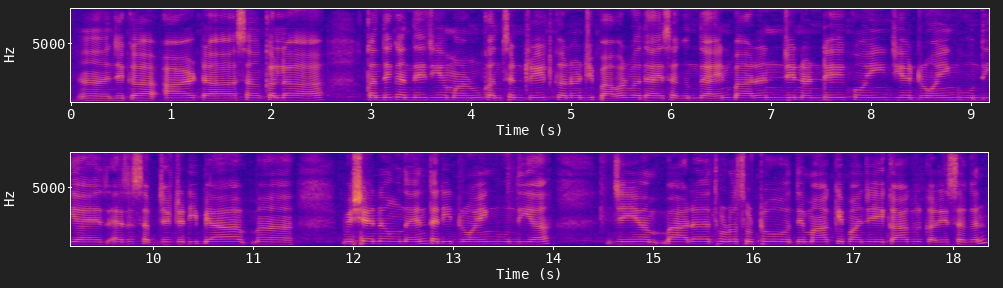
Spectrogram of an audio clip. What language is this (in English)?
Sindhi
